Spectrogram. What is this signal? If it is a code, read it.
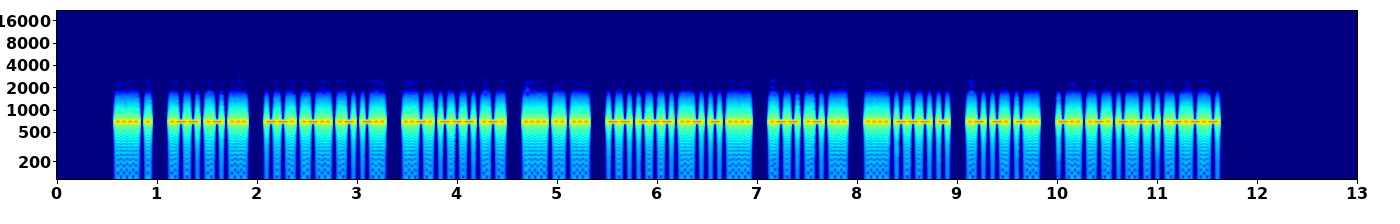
Morse code, heard as a keyed tone, about 40 wpm, 700 Hz. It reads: HE WAS GLAD FOR HIS MOUTH WAS HOT AND DRY.
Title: Sentences from Top 1500 Words 40wpm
